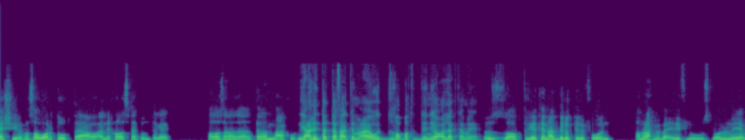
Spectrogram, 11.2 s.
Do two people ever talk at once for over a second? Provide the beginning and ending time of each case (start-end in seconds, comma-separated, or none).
none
